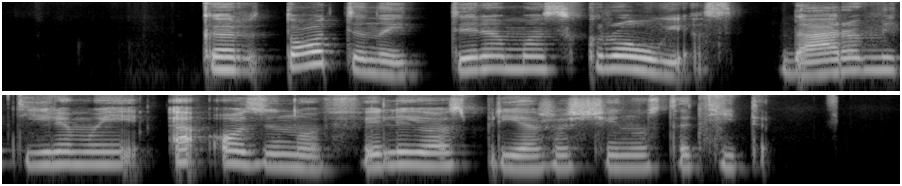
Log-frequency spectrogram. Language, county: Lithuanian, Vilnius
